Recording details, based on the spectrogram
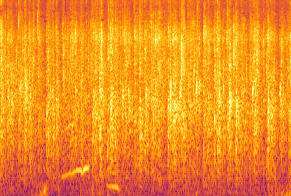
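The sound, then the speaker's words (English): An audience at an evening talk claps steadily for a speaker for several seconds, a dense, even wash of hand claps at a moderate level, with a faint whistle or cheer rising briefly partway through. “You give him a round of applause.”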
